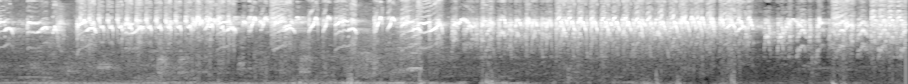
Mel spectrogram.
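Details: Sogon bird in full song: a near-continuous stream of thin, high chirps and fast twittering trills, with faint low rumbling beneath.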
